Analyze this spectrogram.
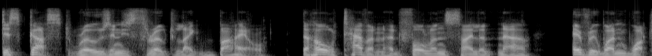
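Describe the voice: With a quiet background, the clip offers plain reading aloud.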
